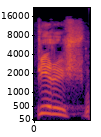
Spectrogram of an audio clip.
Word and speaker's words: Piaras: Alors un autre Irlandais avec un nom gaélique, donc Pirish, mais ça s'écrit Piaras McHenry,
